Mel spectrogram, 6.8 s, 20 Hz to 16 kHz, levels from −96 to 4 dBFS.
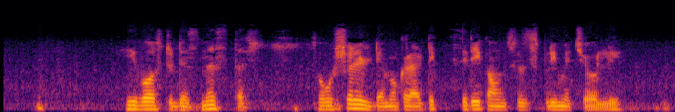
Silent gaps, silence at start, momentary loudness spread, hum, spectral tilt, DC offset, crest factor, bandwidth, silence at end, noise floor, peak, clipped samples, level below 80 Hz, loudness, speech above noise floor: none; 0.35 s; 17 LU; none; -9 dB/octave; under 0.1%; 18 dB; 6.2 kHz; 0.05 s; -52 dBFS; -2 dBFS; under 0.1%; -58 dBFS; -20 LUFS; 33 dB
